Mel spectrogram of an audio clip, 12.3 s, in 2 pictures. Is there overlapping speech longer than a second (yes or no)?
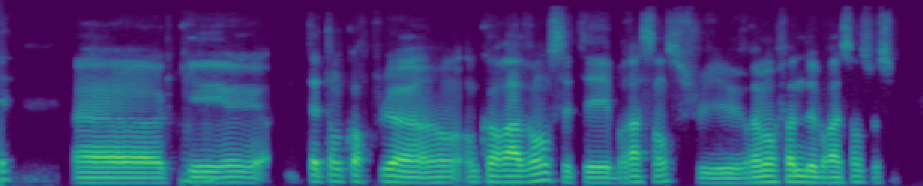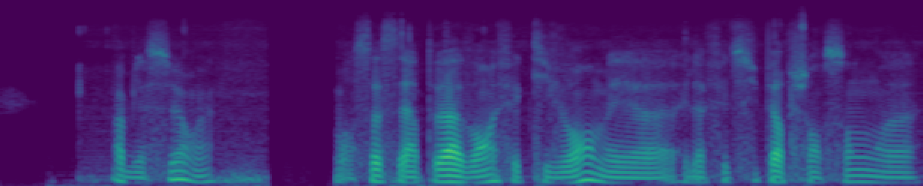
no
